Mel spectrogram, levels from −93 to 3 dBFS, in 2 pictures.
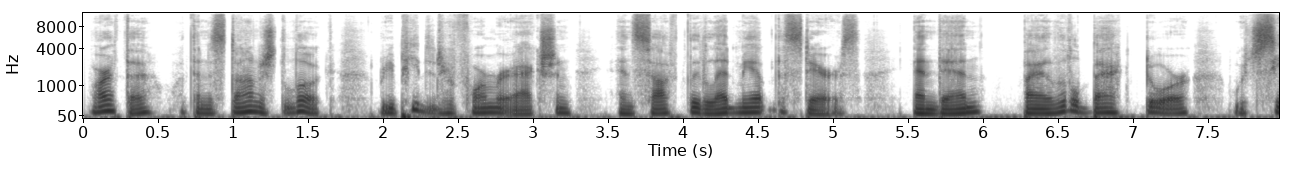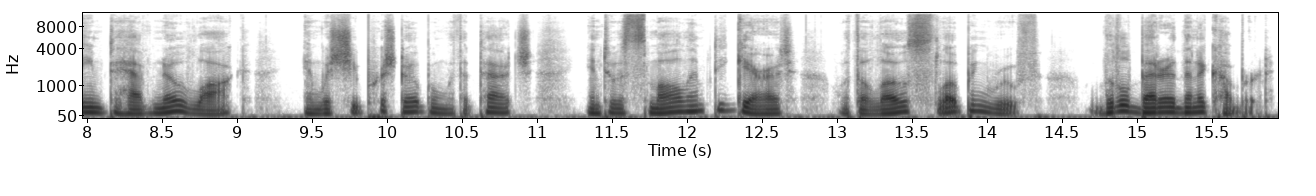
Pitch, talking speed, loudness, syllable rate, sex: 110 Hz, 195 wpm, -21 LUFS, 5.4 syllables/s, male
